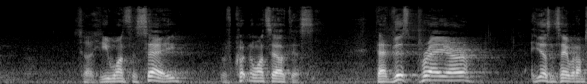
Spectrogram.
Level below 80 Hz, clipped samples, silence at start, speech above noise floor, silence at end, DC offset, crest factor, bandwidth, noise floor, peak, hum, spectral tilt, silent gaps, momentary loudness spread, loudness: -50 dBFS; under 0.1%; 0.8 s; 27 dB; 0 s; under 0.1%; 16 dB; 16 kHz; -42 dBFS; 0 dBFS; none; -5.5 dB/octave; none; 17 LU; -16 LUFS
